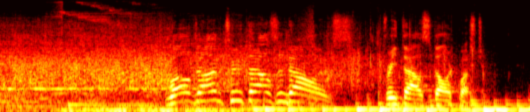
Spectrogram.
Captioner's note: applause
